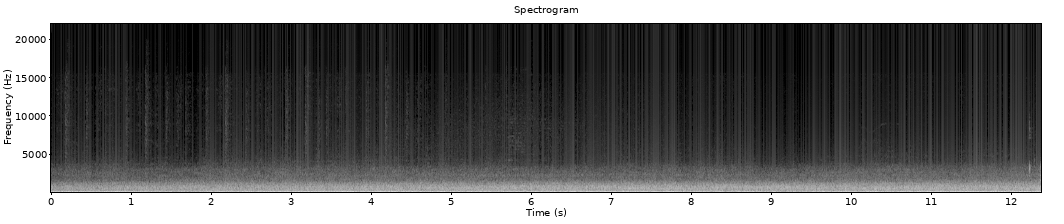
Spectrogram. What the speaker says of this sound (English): there's some wind noise that creeps up when you start going. We're going about 60 miles an hour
